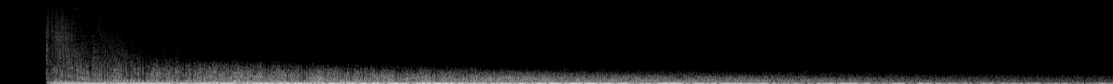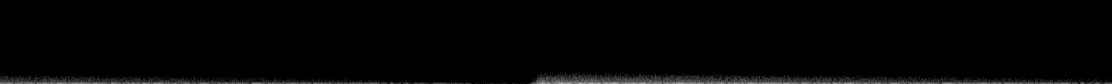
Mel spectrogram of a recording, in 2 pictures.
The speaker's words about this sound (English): And hear the sound of an atmospheric atomic explosion.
